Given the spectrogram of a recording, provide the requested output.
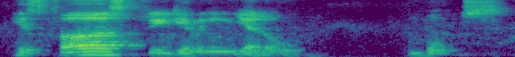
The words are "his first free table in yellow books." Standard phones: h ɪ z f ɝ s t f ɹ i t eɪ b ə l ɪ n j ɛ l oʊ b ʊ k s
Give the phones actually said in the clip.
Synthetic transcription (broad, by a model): h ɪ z f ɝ s t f ɹ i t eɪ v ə n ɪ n j ɛ l oʊ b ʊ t s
